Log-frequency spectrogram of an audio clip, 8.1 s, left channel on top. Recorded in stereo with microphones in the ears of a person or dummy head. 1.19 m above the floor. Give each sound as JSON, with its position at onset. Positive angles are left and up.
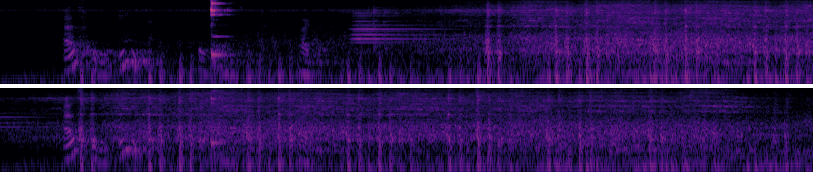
{"t": 0.6, "sound": "a woman speaking", "side_deg": -45, "distance_m": 3.5}
{"t": 2.1, "sound": "a cowbell", "side_deg": 55, "distance_m": 1.3}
